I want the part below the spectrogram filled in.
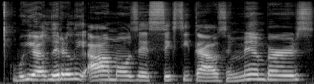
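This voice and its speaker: An unremarkable speaking voice from a woman, medium in pitch, with ordinary pitch variation at a moderate pace. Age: 30s. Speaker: online marketer and content creator. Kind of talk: screen-share tutorial walkthrough. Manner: casual, conversational.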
